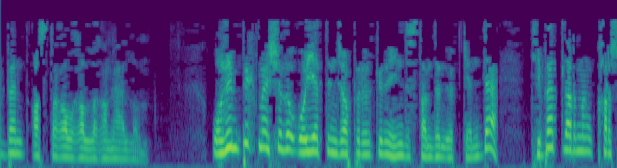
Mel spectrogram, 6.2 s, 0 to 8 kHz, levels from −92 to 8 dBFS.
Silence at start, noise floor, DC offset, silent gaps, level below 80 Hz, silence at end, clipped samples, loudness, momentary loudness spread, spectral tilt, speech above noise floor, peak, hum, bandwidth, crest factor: 0 s; -62 dBFS; under 0.1%; none; -48 dBFS; 0 s; under 0.1%; -22 LUFS; 11 LU; -11 dB/octave; 40 dB; -6 dBFS; none; 5.8 kHz; 16 dB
